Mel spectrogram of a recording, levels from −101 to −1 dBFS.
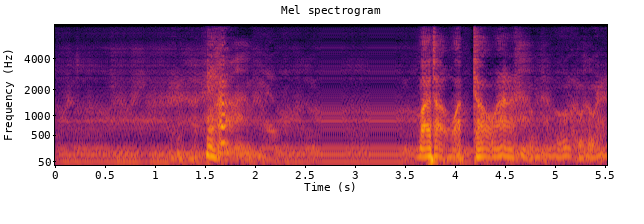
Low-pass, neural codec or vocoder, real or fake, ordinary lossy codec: none; codec, 16 kHz, 0.5 kbps, FreqCodec, larger model; fake; none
